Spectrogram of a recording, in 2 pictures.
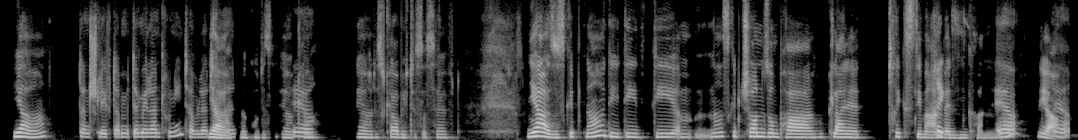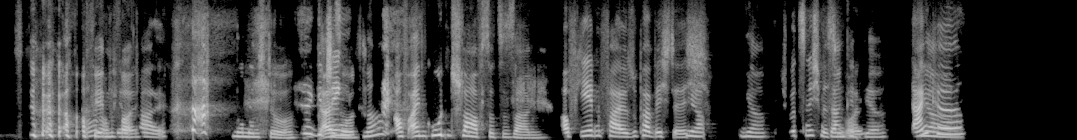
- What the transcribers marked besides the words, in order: tapping; "Melatonin-" said as "Melantonin"; other background noise; laugh; static; laugh; unintelligible speech; laugh
- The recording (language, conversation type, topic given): German, unstructured, Was ist dein Geheimnis für einen erholsamen Schlaf?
